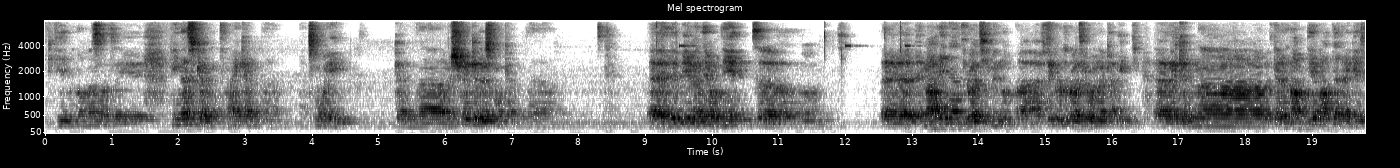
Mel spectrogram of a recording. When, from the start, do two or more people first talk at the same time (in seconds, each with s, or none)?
none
